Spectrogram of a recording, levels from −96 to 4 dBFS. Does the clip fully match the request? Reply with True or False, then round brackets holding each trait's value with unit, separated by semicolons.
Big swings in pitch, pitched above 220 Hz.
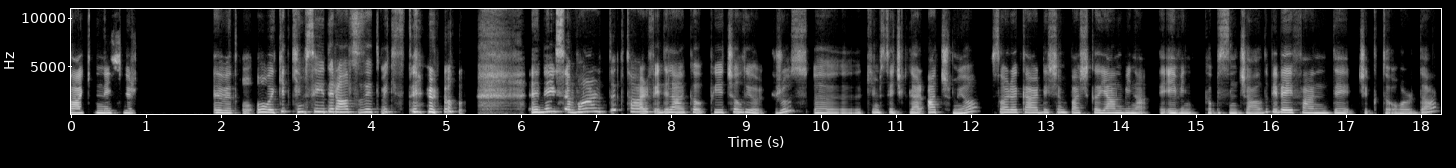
True (6.0 semitones; 250 Hz)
